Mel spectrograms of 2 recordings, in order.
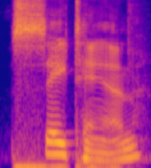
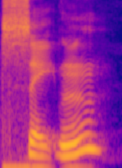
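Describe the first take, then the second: First: It does not sound like the name Satan. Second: It sounds like the name Satan. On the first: The word names a wheat protein. The speaker calls it right. "the actual word for the type of protein pronounced Satan" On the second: The word names the Prince of Darkness. The speaker calls it wrong. "not Satan. Not the Prince of Darkness"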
